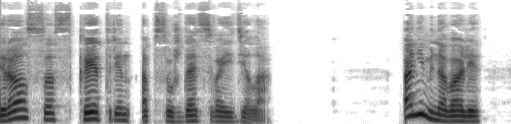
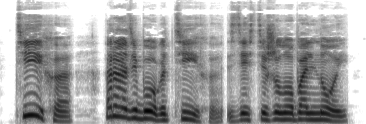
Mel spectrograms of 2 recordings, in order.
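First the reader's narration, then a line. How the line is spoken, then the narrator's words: Small cry. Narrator (Russian): Филиппа слегка вскрикнула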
